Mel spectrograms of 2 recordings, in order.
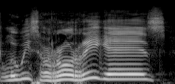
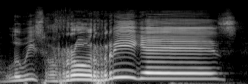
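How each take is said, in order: First: The R in Rodriguez is not rolled. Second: The R in Rodriguez is rolled.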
